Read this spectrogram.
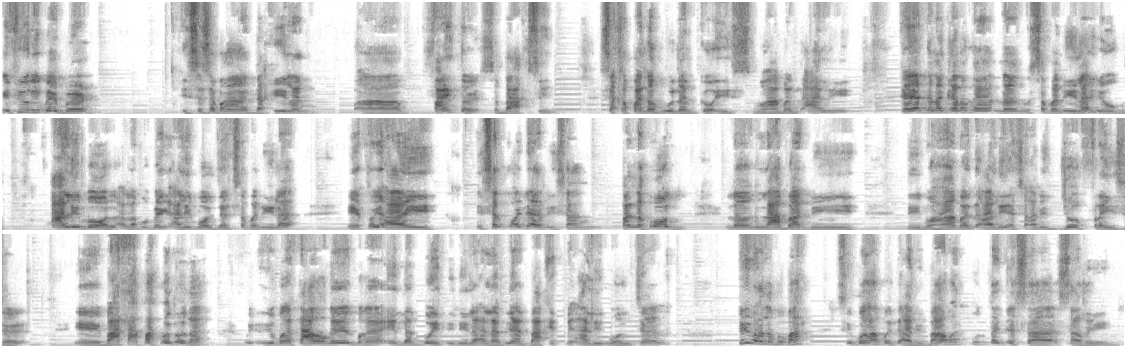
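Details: Adult male speaker; ordinary speech.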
